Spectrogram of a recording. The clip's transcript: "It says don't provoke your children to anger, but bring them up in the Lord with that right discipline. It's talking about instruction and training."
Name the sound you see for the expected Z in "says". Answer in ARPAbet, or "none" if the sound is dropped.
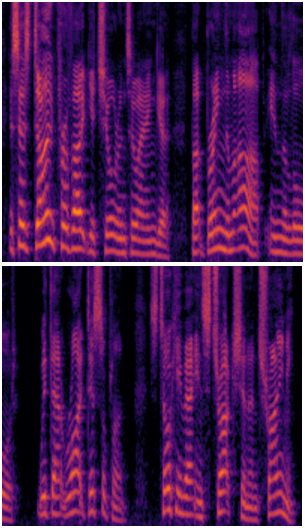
Z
